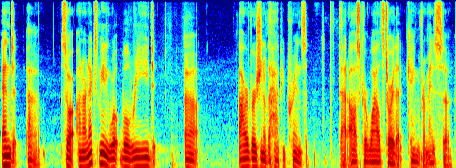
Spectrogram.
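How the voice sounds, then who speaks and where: Low mellow guy hosting a radio show, off the cuff, kinda rambly and folksy, dry room sound. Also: a little slow, dry recording. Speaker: host of a radio storytelling show. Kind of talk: casual unscripted show chat.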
